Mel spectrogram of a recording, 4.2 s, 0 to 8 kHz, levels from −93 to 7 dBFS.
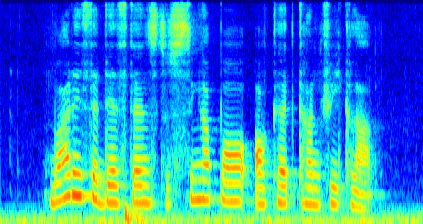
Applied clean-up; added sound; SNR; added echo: none; Bass drum; 13 dB; none.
